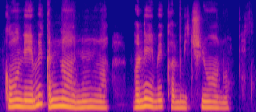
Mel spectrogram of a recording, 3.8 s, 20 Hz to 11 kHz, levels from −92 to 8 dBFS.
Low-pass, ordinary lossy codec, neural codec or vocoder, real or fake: none; none; autoencoder, 22.05 kHz, a latent of 192 numbers a frame, VITS, trained on one speaker; fake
